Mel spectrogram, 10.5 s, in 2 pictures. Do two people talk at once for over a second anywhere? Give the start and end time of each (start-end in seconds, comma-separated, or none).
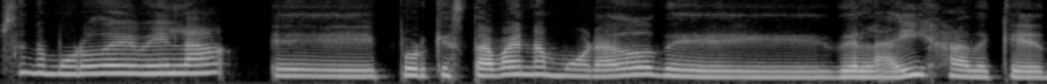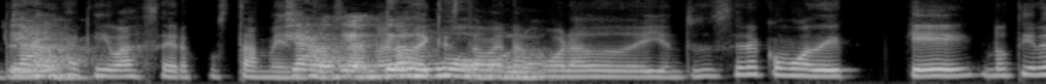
6.7-8.2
